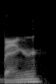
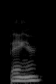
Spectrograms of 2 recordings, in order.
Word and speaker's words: Bangor: And I believe it's pronounced Banger. Banger.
